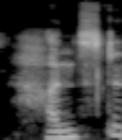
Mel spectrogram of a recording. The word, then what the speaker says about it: Hunstanton: it's not coming to me this one hunston hunston yes all right hunon when in doubt just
